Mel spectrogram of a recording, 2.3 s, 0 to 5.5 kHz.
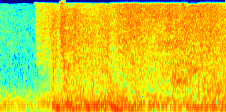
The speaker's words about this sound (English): Weapons authorized. Prepare to fire. On my count. 5, 4, 3, 2, 1. Missile away.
